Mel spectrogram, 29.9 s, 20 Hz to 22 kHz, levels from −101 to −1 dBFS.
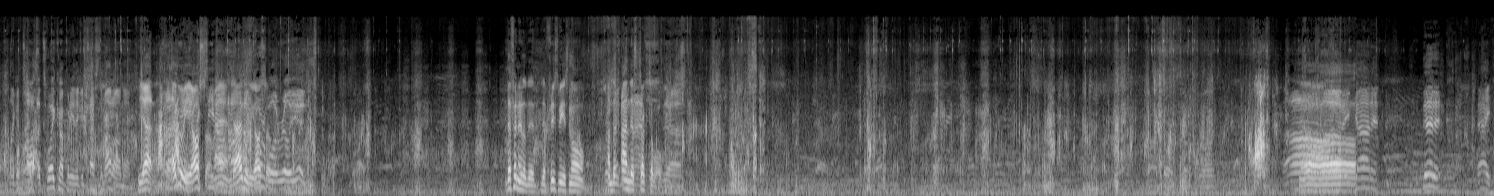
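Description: The audio abruptly drops by about 6 dB three times, from 6.32 to 7.97 s, from 21.95 to 22.29 s, and from 26.81 s to the end, recovering after the first two. This is likely one channel dropping out, halving the mono sum.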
